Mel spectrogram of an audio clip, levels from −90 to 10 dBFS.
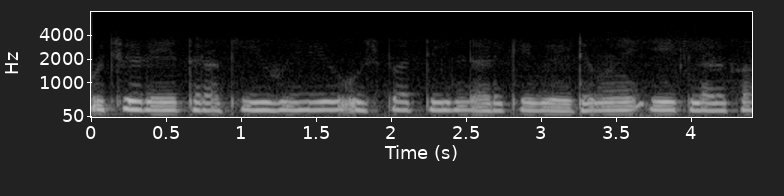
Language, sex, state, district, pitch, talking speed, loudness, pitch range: Hindi, female, Uttar Pradesh, Etah, 225 Hz, 190 wpm, -28 LUFS, 210-225 Hz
